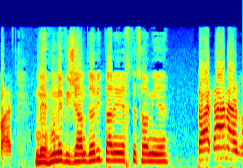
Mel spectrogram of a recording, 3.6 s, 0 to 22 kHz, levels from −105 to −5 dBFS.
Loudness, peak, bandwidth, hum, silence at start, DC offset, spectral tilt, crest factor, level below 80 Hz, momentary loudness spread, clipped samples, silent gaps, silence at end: -10 LUFS; 0 dBFS; 11.5 kHz; none; 0 s; under 0.1%; -5.5 dB/octave; 10 dB; -42 dBFS; 9 LU; under 0.1%; none; 0 s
